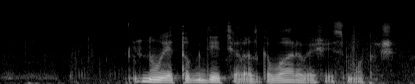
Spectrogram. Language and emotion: Russian, neutral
